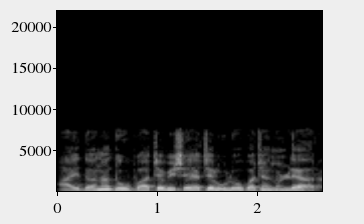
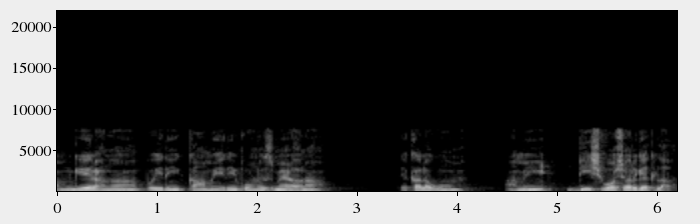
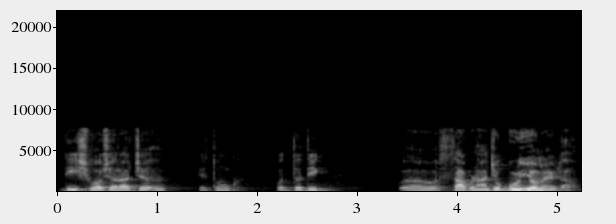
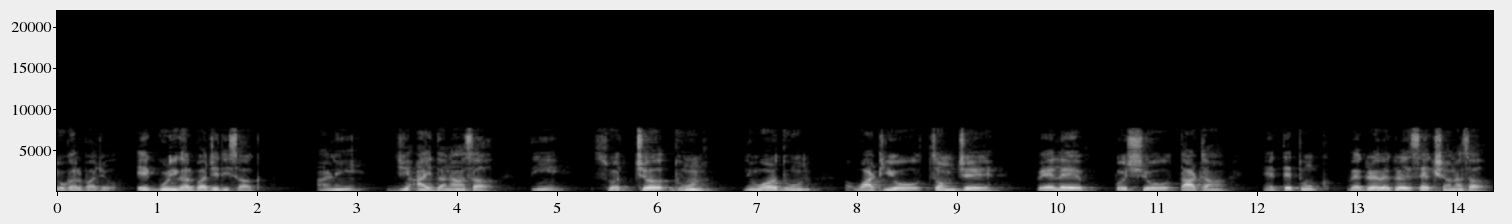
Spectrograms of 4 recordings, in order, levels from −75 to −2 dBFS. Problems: none marked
